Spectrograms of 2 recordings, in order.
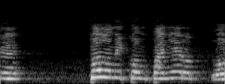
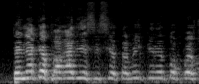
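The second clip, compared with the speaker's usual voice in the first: usual speaking voice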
